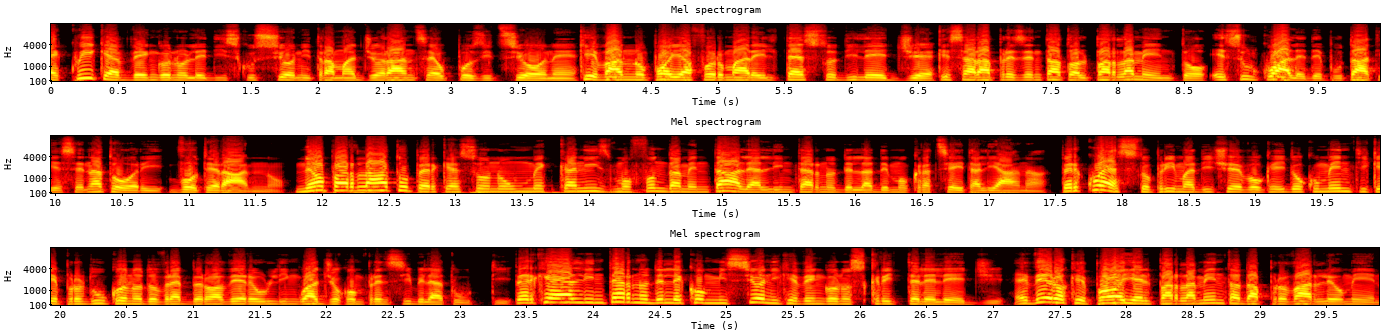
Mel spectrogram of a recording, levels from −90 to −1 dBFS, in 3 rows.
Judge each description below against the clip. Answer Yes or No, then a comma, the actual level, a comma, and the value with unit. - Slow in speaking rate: No, average, 160 wpm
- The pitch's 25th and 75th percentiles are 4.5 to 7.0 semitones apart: No, average, 3.6 semitones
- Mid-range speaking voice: Yes, medium, 155 Hz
